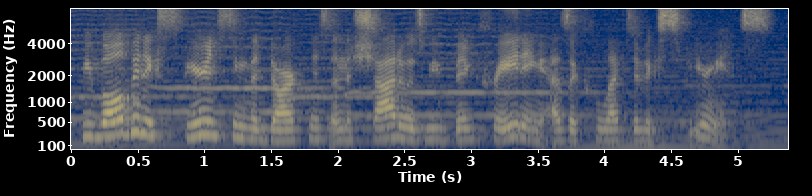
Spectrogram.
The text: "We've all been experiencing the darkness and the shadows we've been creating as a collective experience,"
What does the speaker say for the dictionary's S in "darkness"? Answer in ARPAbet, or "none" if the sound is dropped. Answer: S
